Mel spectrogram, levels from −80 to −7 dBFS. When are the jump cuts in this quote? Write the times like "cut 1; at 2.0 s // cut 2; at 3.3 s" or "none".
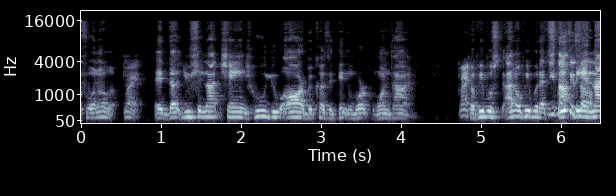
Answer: none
